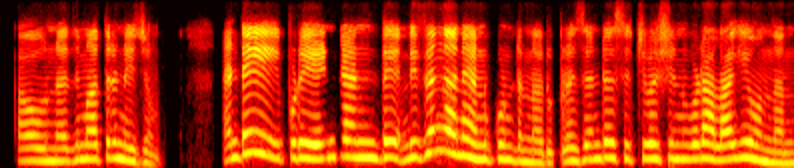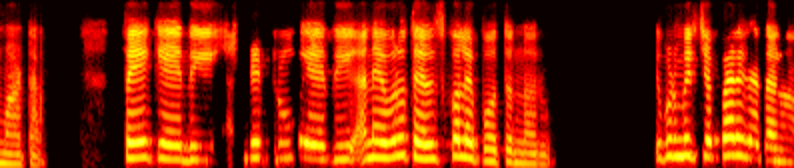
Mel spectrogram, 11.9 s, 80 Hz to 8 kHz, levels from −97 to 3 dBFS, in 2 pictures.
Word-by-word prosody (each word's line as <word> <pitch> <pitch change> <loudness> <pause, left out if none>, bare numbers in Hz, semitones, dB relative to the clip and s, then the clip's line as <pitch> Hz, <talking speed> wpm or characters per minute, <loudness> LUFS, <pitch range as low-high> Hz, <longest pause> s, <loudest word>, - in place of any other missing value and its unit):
అవును. 220 0 -4
అది 235 +3 -8
మాత్రం 265 +2 -2
నిజం. 190 -5 -6 0.5
అంటే 275 +7 +3 0.2
ఇప్పుడు 270 +1 -2
ఏంటంటే 280 0 0 0.2
నిజంగానే 355 +1 +3
అనుకుంటున్నారు. 220 -6 -5
ప్రెజెంట్ 240 +5 -3
సిట్యుయేషన్ 250 0 -4
కూడా 260 +1 0
అలాగే 250 +3 0
ఉందన్నమాట. 180 -4 -5 0.7
ఫేక్ 270 0 +5
ఏది 235 0 +2 0.2
అంటే 265 +2 -5
ట్రూ 260 +2 -14 0.2
ఏది 240 0 -2
అని 275 +2 0
ఎవరు 285 +4 0
తెలుసుకోలేకపోతున్నారు. 215 - -1 0.8
ఇప్పుడు 295 +2 -4
మీరు 305 - +2
చెప్పారు 310 +2 +3
కదా! 230 -3 -1
250 Hz, 130 wpm, -22 LUFS, 220-275 Hz, 0.8 s, ఫేక్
